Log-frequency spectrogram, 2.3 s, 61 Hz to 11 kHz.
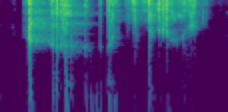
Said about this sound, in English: They got to hear how crunchy it is. I'll crunch it with my fingers. If you don't want to hear it, just go 10 seconds. Yeah, okay. I'll crunch one with my fingers, guys.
